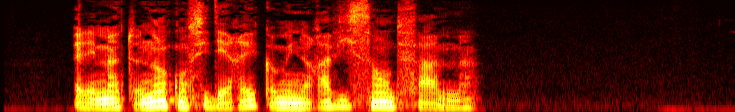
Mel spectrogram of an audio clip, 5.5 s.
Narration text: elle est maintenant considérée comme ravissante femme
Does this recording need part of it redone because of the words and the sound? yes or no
yes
